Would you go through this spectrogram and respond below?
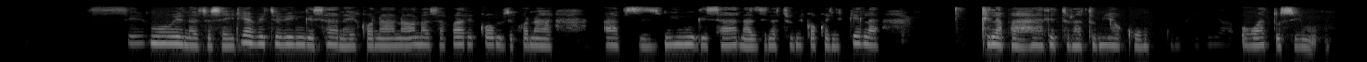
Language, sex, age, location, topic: Swahili, female, 25-35, Wajir, finance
